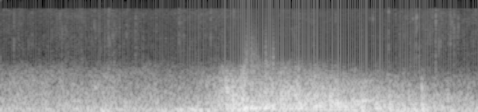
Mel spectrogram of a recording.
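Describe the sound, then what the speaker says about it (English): Thundersnow rumbles during a snow squall in southern Ontario, a low continuous roll of thunder that swells midway, loud and alone with no voices. "We just got thundersnow."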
